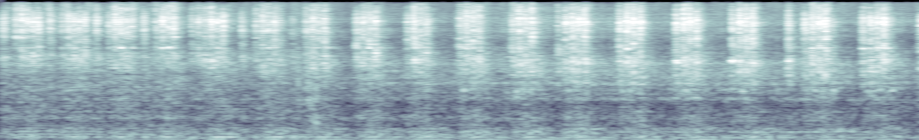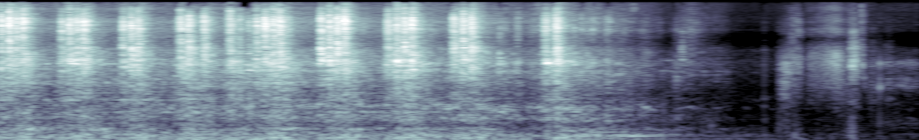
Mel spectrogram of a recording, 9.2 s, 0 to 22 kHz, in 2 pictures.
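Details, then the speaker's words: Datsun cold start around 5 degrees: stumbles with uneven, lumpy fast firing, seemingly on one of three cylinders, never smooths, then dies; engine loading up, running rich. "this is the problem it has it does not like to start anymore I don't know I think some guy said it sounds like it's loading up which they are 100% correct"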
